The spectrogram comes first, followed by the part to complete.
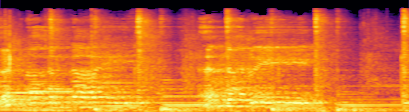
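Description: Live acoustic band music: acoustic guitar and drums with cymbals, and singing over them.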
